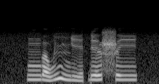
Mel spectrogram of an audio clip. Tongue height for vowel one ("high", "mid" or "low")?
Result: mid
